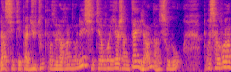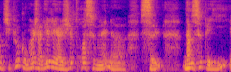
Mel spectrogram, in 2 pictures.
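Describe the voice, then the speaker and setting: A man with a high voice speaks with lively intonation over noticeable background noise. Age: 60s. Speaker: retiree hiking vlogger. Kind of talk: casual vlog monologue. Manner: halting, many hesitations.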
